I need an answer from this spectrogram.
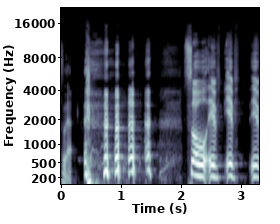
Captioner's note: laughs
